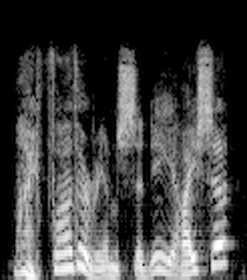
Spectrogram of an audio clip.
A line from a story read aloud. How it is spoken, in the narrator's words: cried the amazed girl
